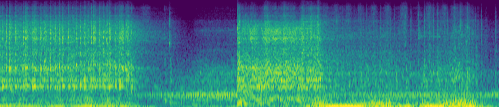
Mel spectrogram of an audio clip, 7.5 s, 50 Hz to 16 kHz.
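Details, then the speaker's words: Nissan Sunny truck (Datsun 1200) EFI conversion on Haltech, early start on a base map: long stumbling crank that catches, fades, recatches into a ragged idle; hard start from untuned fuel map needing more tuning. "needs a little bit more work it's on a nothing program"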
